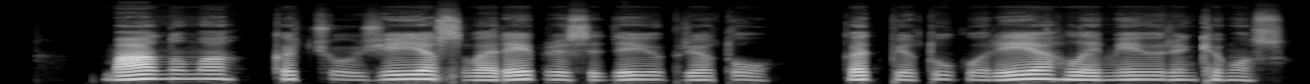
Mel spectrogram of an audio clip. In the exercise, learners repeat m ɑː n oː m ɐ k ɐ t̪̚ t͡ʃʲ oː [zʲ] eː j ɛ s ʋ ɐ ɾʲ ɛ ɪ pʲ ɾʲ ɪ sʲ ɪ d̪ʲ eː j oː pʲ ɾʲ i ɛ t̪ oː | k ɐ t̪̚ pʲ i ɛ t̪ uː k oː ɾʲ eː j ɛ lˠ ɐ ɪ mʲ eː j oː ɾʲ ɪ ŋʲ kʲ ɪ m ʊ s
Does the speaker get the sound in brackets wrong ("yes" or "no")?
yes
